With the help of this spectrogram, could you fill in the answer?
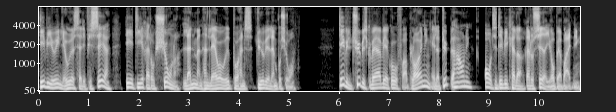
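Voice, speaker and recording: A man with a plain, everyday voice and a medium pitch talks at a fairly quick pace with lively intonation, on a very clean recording with a silent background. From Jutland, Denmark. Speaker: agricultural carbon certification consultant. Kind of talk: podcast interview. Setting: studio.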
